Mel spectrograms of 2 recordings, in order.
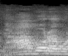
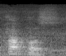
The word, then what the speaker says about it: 파포스: 자, 그곳에서 복음을 전한 다음에 그리고 구브로의 수도였던 우리 성경에는 바보라고 나오지만은 바보는 아니고 파포스입니다. 파포스. 발음이 파포스인데 옛날 분들이 바보라고 번역을 한 거예요.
